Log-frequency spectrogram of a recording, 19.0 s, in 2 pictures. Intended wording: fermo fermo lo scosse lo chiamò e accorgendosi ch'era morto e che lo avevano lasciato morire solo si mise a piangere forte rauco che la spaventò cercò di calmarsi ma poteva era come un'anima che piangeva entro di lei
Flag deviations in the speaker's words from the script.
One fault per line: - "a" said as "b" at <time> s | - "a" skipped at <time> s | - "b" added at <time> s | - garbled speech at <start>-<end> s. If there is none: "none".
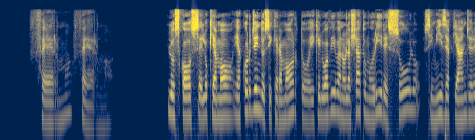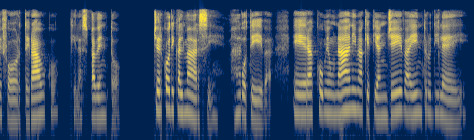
none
